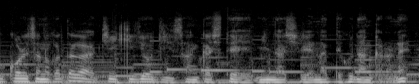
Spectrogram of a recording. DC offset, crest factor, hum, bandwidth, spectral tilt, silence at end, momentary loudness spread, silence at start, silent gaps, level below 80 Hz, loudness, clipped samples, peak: under 0.1%; 14 dB; none; 16.5 kHz; -7 dB/octave; 0 s; 4 LU; 0 s; none; -42 dBFS; -25 LUFS; under 0.1%; -10 dBFS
